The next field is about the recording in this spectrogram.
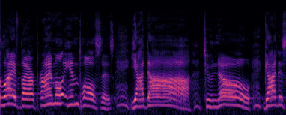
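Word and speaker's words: ידע: It's pronounced yada.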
